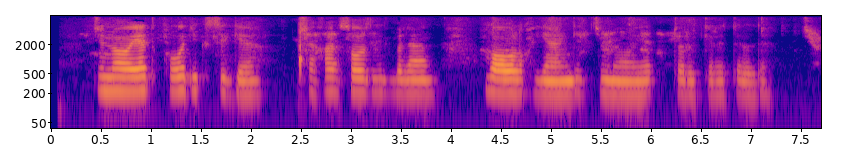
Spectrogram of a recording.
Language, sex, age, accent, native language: Uzbek, female, 30-39, Qashqadaryo, Uzbek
